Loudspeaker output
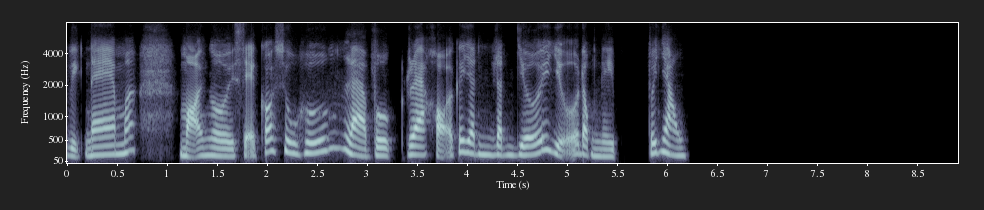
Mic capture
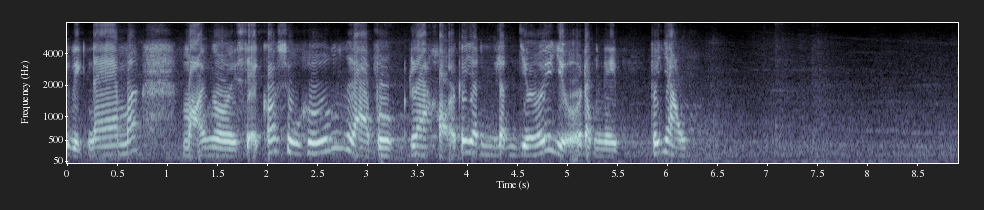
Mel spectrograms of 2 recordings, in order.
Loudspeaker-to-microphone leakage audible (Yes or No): Yes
